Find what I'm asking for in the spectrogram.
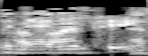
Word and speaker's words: Avenatti: Avenatti.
